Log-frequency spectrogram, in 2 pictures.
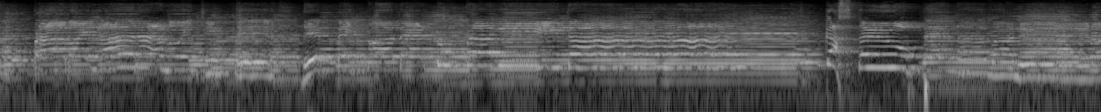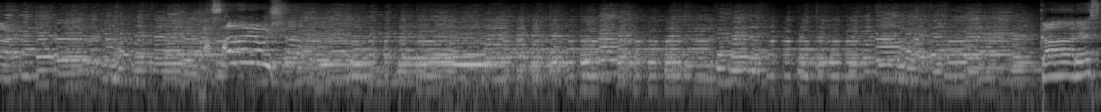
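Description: Piano accordion playing an instrumental break in a lively gaúcho vaneira, with quick melodic runs and a warbling trill about six seconds in.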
